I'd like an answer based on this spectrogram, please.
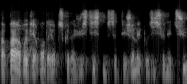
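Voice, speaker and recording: The recording is dry and close, with no echo. It's a man talking. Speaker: legal trainer. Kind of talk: webinar presentation. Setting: online webinar. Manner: fast; hesitant, many fillers.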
